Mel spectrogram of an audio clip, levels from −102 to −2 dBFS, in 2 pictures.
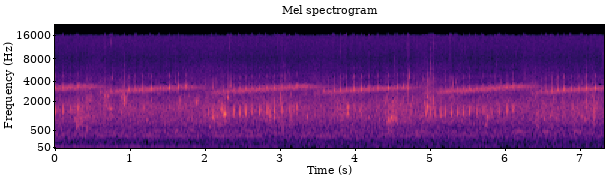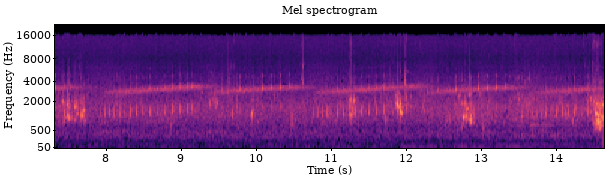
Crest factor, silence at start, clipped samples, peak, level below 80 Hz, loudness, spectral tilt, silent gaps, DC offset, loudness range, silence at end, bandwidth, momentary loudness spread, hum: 28 dB; 0 s; under 0.1%; -14 dBFS; -82 dBFS; -40 LUFS; 1 dB/octave; none; under 0.1%; 5 LU; 0 s; 17 kHz; 10 LU; none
